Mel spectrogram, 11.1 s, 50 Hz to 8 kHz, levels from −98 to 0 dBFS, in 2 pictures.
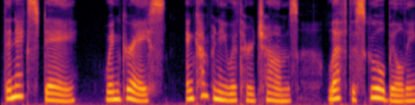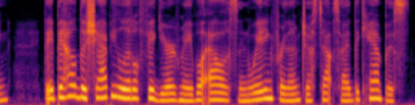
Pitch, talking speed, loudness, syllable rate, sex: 215 Hz, 165 wpm, -18 LUFS, 4.9 syllables/s, female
